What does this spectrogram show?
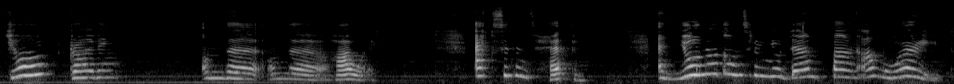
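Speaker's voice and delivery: imitating a worried partner who raises his voice; worried boyfriend. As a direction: voice the partner fretting about her safety. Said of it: "And he's like".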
